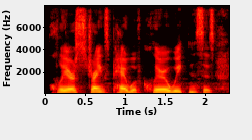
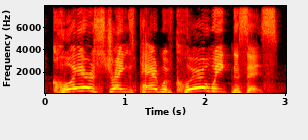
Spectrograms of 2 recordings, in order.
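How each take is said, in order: First: It is read at a normal volume. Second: It is read noticeably louder.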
